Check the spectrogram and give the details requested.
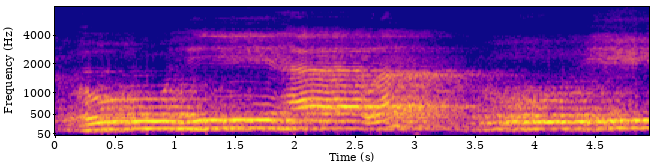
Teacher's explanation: Awal pengucapannya menekan hu, dan suaranya ngebas hu besar.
